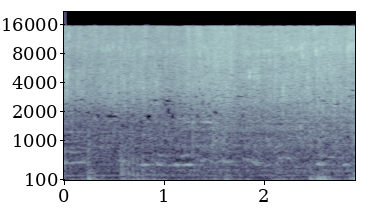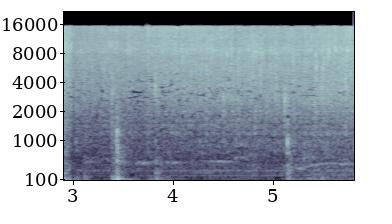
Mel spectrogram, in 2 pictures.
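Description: Green beans frying in a pan on the stove, sizzling steadily, with a knock about three and a half seconds in as a knife and carving fork work through a roast chicken on a wooden cutting board.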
